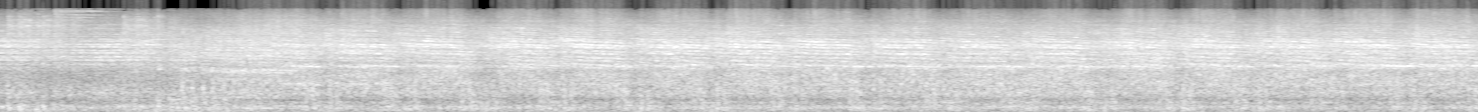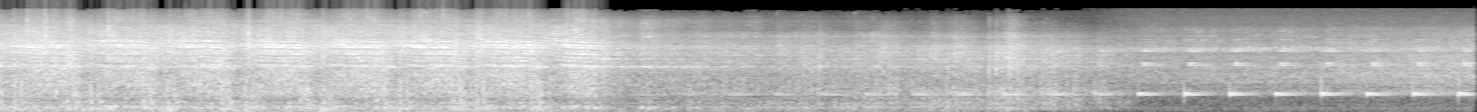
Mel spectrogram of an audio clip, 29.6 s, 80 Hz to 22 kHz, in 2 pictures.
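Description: A long container freight train passing fast over the level crossing: a loud, steady rush of wheels clattering over rail joints, cutting off about 21 seconds in. From about 26 seconds, a level-crossing warning bell dings rapidly and steadily for the next train's approach.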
